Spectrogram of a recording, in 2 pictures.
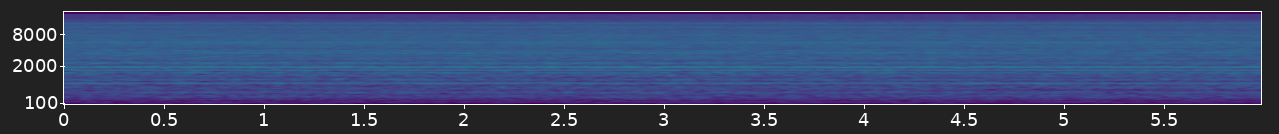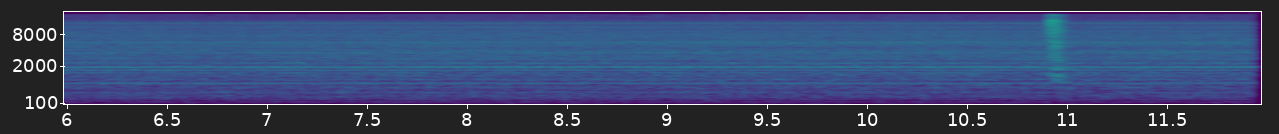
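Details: Attic gas furnace serving a non-working second floor, running after thermostat red and white wires were jumped: steady even air rush with a faint constant hum, no rattles or surging, so normal operation. The thermostat is suspected bad.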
